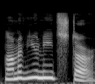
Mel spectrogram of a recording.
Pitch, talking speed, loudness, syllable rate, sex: 260 Hz, 315 wpm, -14 LUFS, 6.0 syllables/s, female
